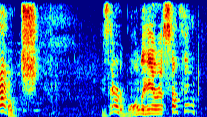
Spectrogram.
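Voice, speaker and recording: A put-on character voice, high-pitched, at a moderate pace. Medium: game stream. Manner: brash, boastful.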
